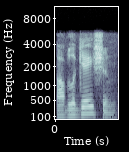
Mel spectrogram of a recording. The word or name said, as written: obligation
